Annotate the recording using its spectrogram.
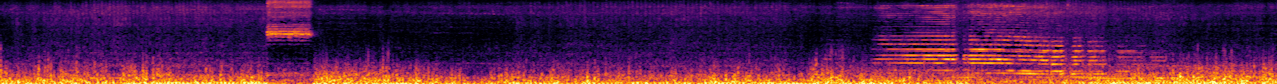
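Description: Steady low rumble of a vehicle driving along a winding mountain road, with a vehicle horn sounding: a short toot about three seconds in and a longer blast of about two seconds near the end, its pitch sagging as it stops.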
